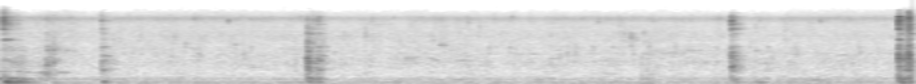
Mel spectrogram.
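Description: Donuts frying in butter in a pan, a steady low sizzle running throughout with a few sharp clicks and pops, no talking.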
